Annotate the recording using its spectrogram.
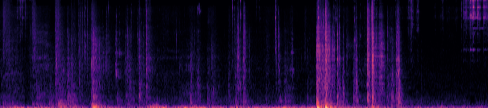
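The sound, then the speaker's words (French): A small balcony door is handled and shut, with metallic jingling and rattling from a latch or keys and a couple of solid thuds, no voices. “Après, on va fermer la petite porte.”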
